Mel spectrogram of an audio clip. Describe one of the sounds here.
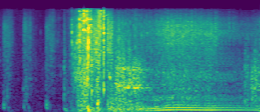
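A car engine starts up and runs with a steady hum.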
